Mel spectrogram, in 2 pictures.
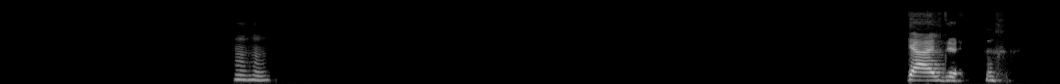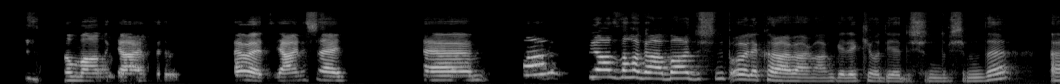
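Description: No technical faults can be heard in the recording.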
